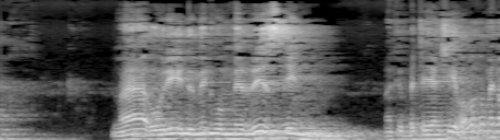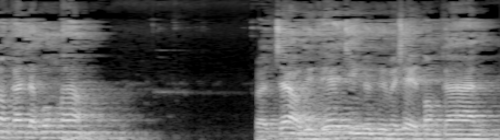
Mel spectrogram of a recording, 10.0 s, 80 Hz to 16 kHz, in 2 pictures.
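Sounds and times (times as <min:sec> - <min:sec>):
man speaking: 0:01.1 - 0:06.6, 0:07.6 - 0:10.0.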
